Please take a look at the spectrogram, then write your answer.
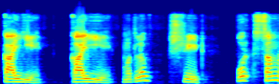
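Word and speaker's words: calle: हैं particularly Argentina, Uruguay और सम regions Spain के, उनके अंदर जो साउंड रहती है डबल एल की वो रहती है जो जे की जेली के अंदर रहती है, जेली के अंदर जे। तो जावे, जावे की, जामा, जामा मतलब फ्लेम, काजे, काजे मतलब स्ट्रीट।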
